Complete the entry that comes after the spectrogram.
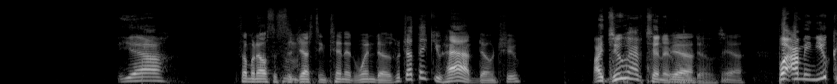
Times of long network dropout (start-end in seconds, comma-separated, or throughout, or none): none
